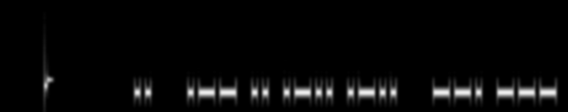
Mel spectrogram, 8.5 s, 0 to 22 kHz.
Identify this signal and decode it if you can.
Morse code, heard as a keyed tone, about 15 wpm, 700 Hz. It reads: I WILL GO
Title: Sentences from Top 1000 Words - Review Part 4 - 15wpm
